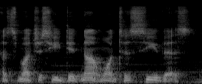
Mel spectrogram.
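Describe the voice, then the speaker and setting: A man reading scripted third-person fan fiction as the narrator of a dark mystery story. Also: sits low, brisk, vocal fry, faint music behind.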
